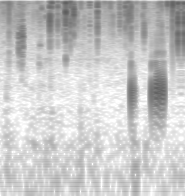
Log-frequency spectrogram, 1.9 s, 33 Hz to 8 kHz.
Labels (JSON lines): {"label": "biophony, knock croak", "recorder": "SoundTrap 300"}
